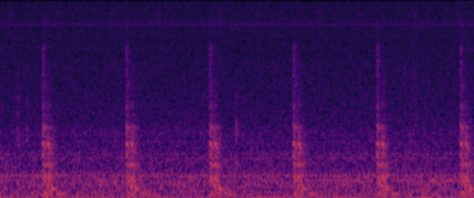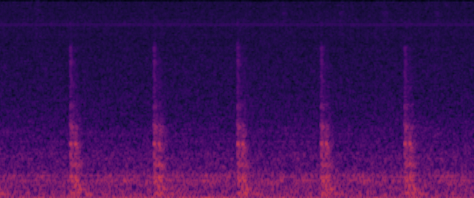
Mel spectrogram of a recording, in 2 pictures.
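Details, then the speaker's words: Chinese diesel heater in a shed during startup, before firing up: crisp single ticks a bit over once a second, steady and even over a quiet background, from the fuel dosing pump. Normal fuel pump ticking. "that's the heater ticking away it ticks like that until it's um and it goes really high ticking and high speed from the fan until it actually starts firing up"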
